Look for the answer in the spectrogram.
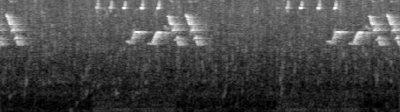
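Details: High, buzzy, stepped phrases from a blue-black grassquit, three heard in about four seconds, set against the steady wash of a waterfall.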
